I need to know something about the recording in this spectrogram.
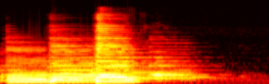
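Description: Acoustic guitar strummed: a chord struck three times in quick succession, then left to ring and fade away to silence about a second and a half in.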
